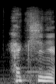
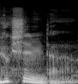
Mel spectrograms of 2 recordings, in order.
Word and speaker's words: 혁신: 핵신이 아니고 혁신입니다.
